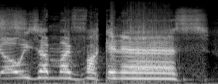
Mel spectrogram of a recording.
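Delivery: over-the-top screaming match; screaming rage. Acted. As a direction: scream it at your wife, all control gone. Acted marital screaming match.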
